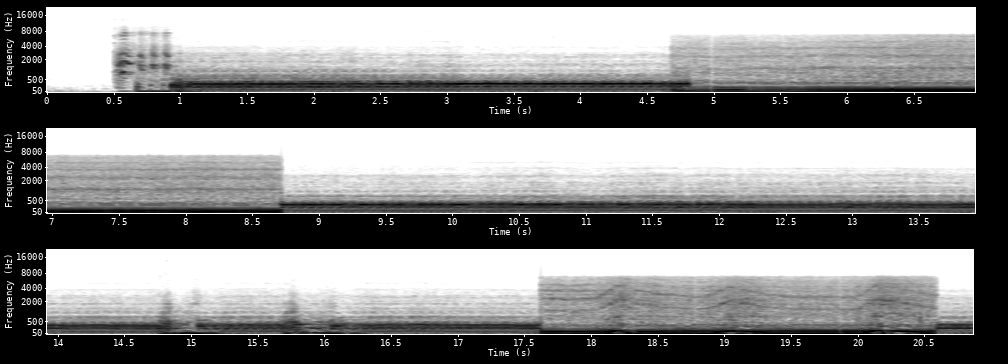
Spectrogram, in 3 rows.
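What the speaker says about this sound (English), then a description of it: "Time for the first ever cold start and sound of this RaceFit Growler X exhaust for 2025" A 2025 Yamaha MT-09 fitted with a RaceFit Growler X exhaust fires up from cold, then idles loudly with repeated sharp throttle blips and revs rising and falling across the whole stretch, with no talking.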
